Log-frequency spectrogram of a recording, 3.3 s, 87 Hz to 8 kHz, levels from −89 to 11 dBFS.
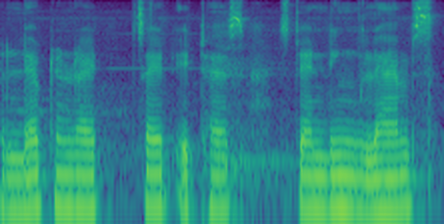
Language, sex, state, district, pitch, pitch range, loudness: English, male, Arunachal Pradesh, Lower Dibang Valley, 115 Hz, 115-120 Hz, -16 LUFS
